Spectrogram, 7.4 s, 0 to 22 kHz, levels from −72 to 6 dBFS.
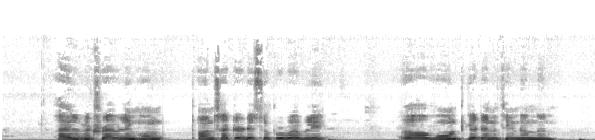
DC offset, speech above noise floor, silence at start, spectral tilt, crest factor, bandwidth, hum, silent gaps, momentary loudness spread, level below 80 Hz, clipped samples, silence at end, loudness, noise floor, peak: under 0.1%; 25 dB; 0.05 s; -5.5 dB/octave; 14 dB; 15.5 kHz; none; none; 10 LU; -36 dBFS; under 0.1%; 0 s; -13 LUFS; -38 dBFS; 0 dBFS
